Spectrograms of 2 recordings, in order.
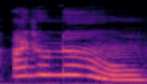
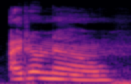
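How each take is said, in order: First: High, soft, sheepish don't know. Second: Said in the usual way. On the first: Real, not acted. Vlogger owning up to movie love, high and soft.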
